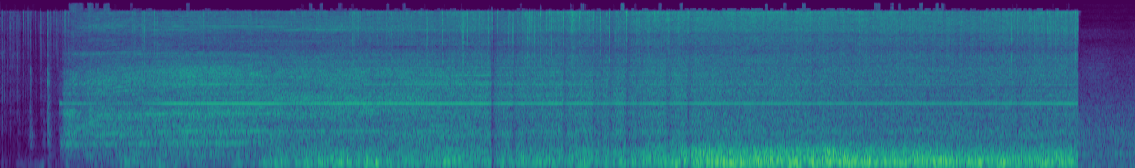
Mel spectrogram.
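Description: A Craftsman leaf blower runs loud and close, a steady roaring whine with a high tonal hum that starts abruptly, holds for about eight seconds, swells slightly, then cuts off sharply.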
